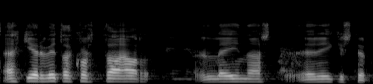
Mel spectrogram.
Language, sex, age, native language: Icelandic, male, 18-19, Icelandic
